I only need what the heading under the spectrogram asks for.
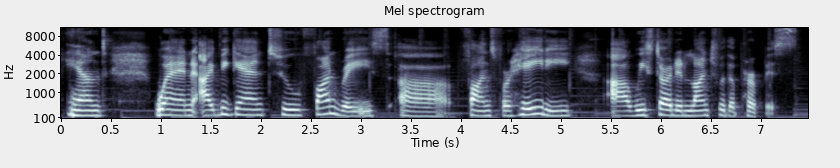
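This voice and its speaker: A woman's voice: on the low side, steady tone, slow, faint music behind. A middle-aged woman from the Dominican Republic who grew up in the Bronx, telling her personal story as an interview guest. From Dominican Republic, raised in the Bronx from age eight.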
